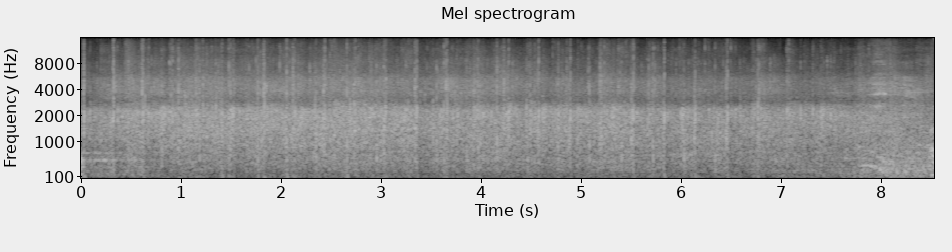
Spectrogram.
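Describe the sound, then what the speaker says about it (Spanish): A church congregation at a consecration ceremony in Nacaome claps steadily and densely, loud and sustained throughout. "un fuerte aplauso"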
